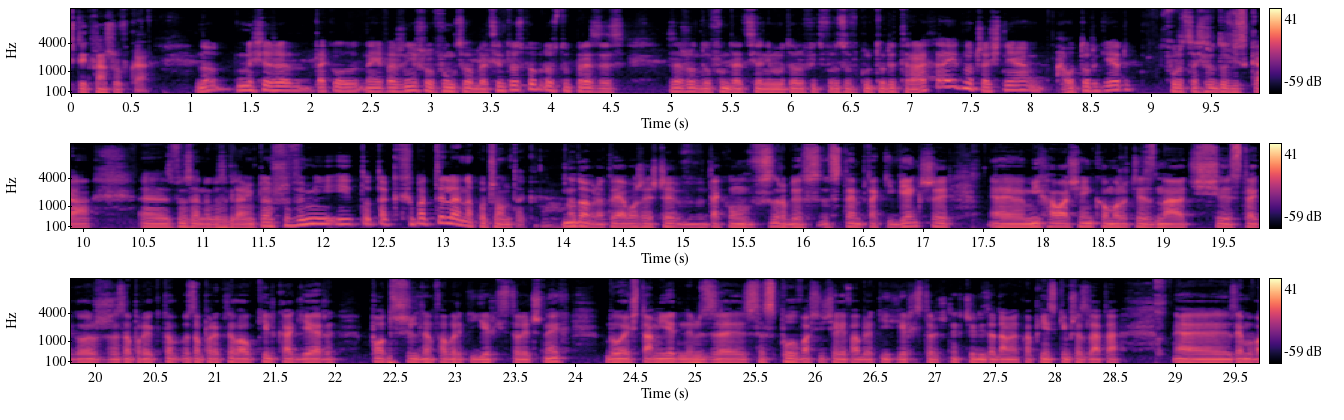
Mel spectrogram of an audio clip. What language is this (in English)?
Polish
